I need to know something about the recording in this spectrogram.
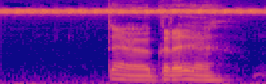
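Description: A steady high-pitched whine runs unbroken throughout, with a voice speaking briefly from about a second in.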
